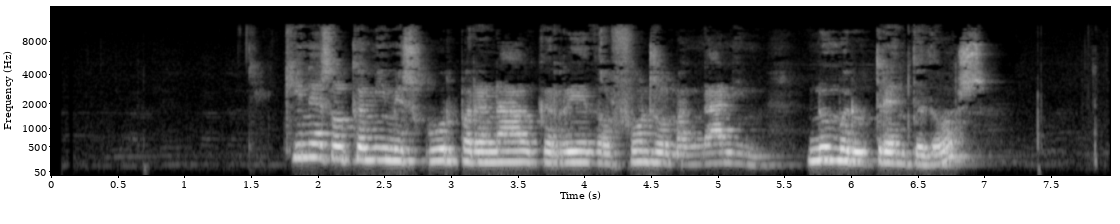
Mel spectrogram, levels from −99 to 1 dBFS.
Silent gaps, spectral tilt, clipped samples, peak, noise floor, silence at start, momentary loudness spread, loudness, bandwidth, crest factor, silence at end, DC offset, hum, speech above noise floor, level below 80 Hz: none; -5 dB/octave; under 0.1%; -6 dBFS; -73 dBFS; 1.75 s; 11 LU; -21 LUFS; 11 kHz; 18 dB; 0.95 s; under 0.1%; none; 53 dB; -76 dBFS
